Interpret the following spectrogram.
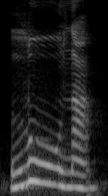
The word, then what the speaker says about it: Луна: Луна. Наголос на у.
